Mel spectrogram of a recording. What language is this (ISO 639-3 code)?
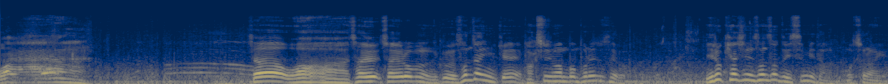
kor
